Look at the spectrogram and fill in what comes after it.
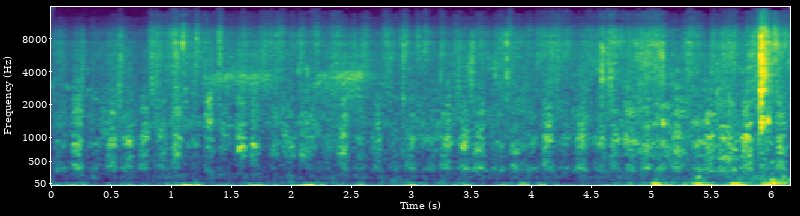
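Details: Great Dane panting on a lockdown walk, filmed with a dogcam GoPro. Quick, uneven breathy huffs repeat about three to four times a second, growing louder near the end, with low thumps and movement noise.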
